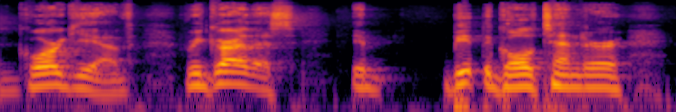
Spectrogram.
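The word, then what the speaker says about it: Georgiev: put it behind uh gyorgyov or giorgi i've i've heard it as your gf earlier today but then i think uh john shorthouse was mentioning as hard g says gorgiev regardless it beat the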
